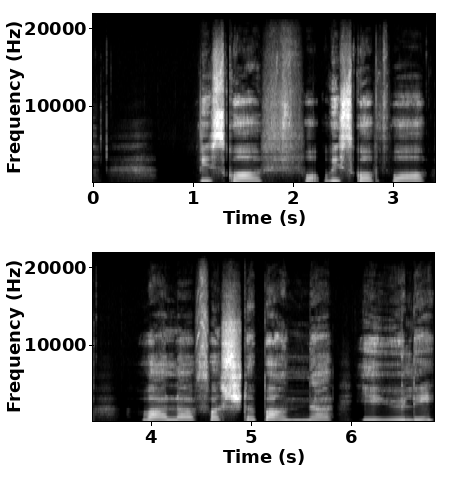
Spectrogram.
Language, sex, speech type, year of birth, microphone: Norwegian, female, spontaneous, 1986, Sennheiser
